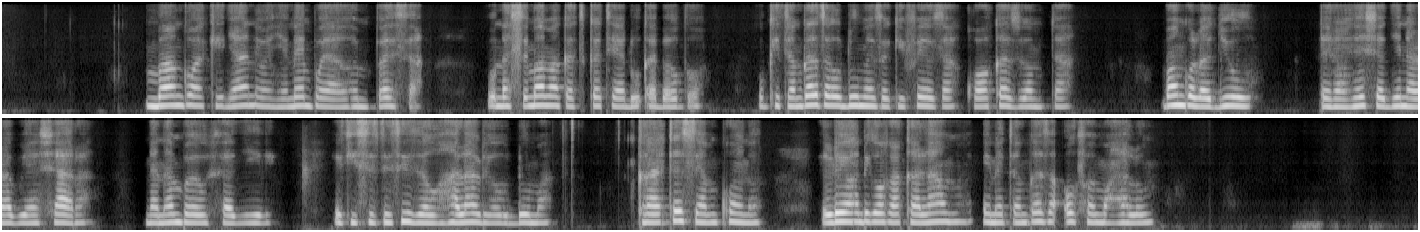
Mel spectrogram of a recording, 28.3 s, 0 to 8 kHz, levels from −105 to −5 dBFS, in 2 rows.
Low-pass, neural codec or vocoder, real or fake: 7.2 kHz; codec, 16 kHz, 0.8 kbps, ZipCodec; fake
